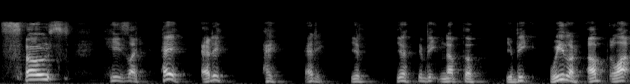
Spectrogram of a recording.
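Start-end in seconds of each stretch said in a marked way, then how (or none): 1.6-6.3 put-on Scottish accent. Recapping a wrestling show, the speaker quotes one wrestler's taunt to eddie: scottish accent. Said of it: "Why is he Scottish?".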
